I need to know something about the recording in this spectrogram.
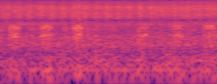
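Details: Pet dog in a backyard pool on a hot day while being coaxed under the water; short, breathy bursts repeat roughly four times a second over a steady watery hiss.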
